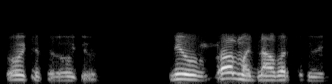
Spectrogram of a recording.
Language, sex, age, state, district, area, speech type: Kannada, female, 30-45, Karnataka, Dakshina Kannada, rural, conversation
